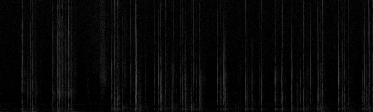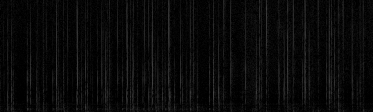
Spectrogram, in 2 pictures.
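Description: Long nails tap the lid of a small, hollow, tan faux-leather zippered jewelry case, then fingertips tap its side panels. The result is a steady stream of rapid, dry taps with a hollow low thunk and almost no ring, in a close, quiet space.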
